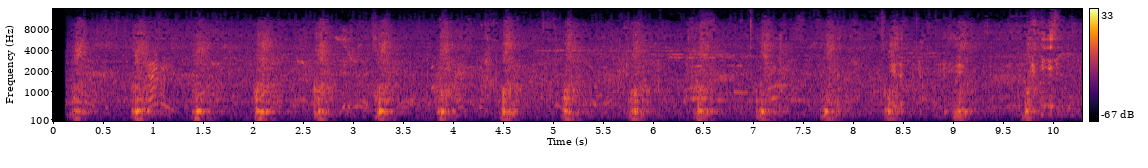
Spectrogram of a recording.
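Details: Lion in Katraj Zoo, Pune, recorded with a Nikon P950: a steady series of short, hoarse grunting calls, one about every 0.6 seconds, roughly seventeen in ten seconds, each a brief burst with a mid-low tone.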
